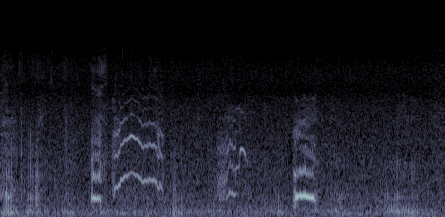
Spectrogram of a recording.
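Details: Maine Coon kittens at a single-breed cattery in Saint Petersburg, Russia, giving high, arched meows with clear harmonics, several short calls spread over a few seconds against a quiet indoor hiss.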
